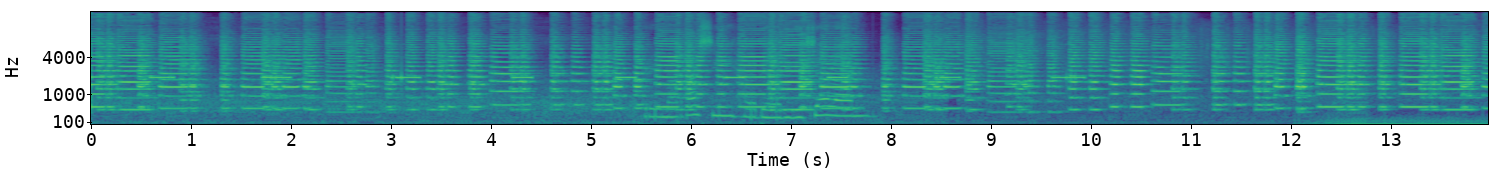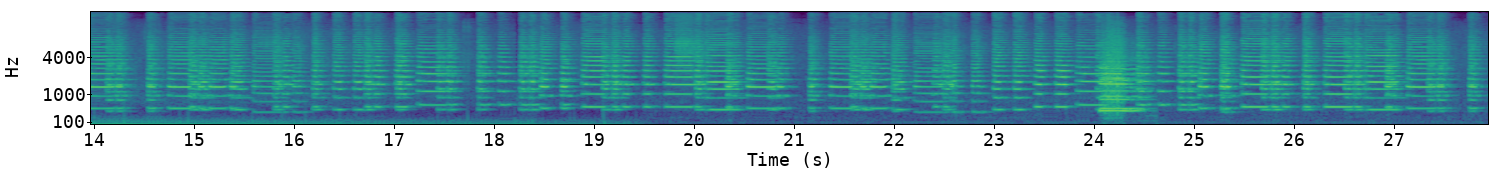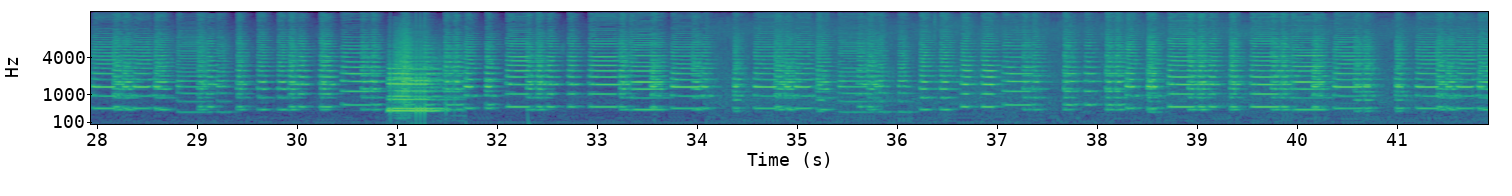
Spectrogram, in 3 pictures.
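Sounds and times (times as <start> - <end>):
low rumble: 0.0 - 6.8, 7.7 - 20.8
bus musical horns playing tune: 0.0 - 41.9.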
